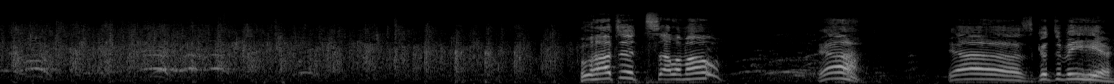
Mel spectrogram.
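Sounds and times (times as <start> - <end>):
large audience applauding to welcome someone onstage: 0.0 - 6.1
speech: 5.8 - 7.3, 8.2 - 8.7, 9.5 - 11.1.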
